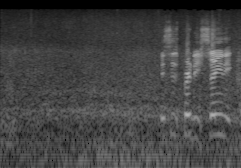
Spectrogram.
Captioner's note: wind gusting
